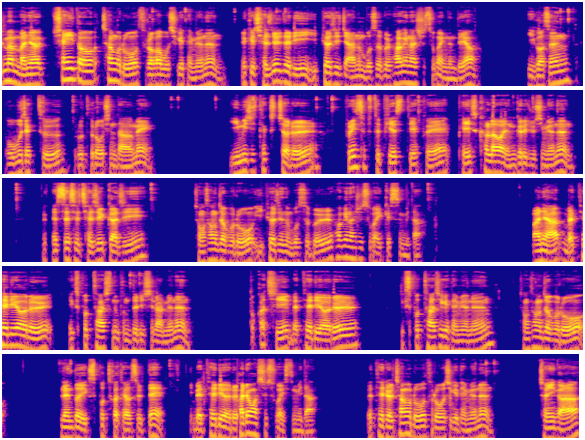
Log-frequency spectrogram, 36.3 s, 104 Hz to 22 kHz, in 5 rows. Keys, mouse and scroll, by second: 1.6 middle click, 2.4 click, 2.6 middle click, 2.7 scroll up 1, 2.9 middle click, 3.4 click, 4.5 scroll down 1, 5.6-9.4 drag, 6.0-6.4 middle drag, 6.0-6.4 right drag, 7.7 middle click, 9.4-9.9 middle drag, 9.9-19.9 drag, 16.2 scroll up 3, 16.9-17.8 scroll down 1, 17.8-19.9 middle drag, 17.8-19.9 right drag, 20.4 click, 20.6 click, 20.8-28.5 drag, 21.7 shift+a, 24.9-26.6 scroll up 3, 28.5-31.5 middle drag, 31.5-36.2 right drag, 33.0 click, 34.7-36.2 drag, 34.7-36.2 middle drag.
